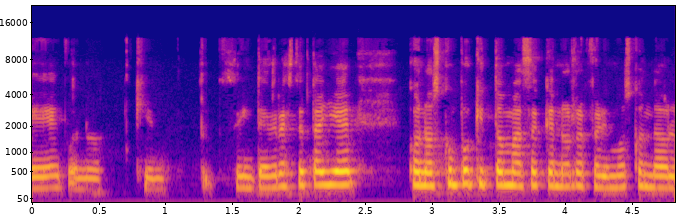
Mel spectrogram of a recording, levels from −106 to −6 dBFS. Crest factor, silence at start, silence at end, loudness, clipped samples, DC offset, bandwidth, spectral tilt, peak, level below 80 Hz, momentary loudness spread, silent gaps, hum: 16 dB; 0 s; 0 s; -24 LUFS; under 0.1%; under 0.1%; 12.5 kHz; -4.5 dB/octave; -8 dBFS; -74 dBFS; 16 LU; none; none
